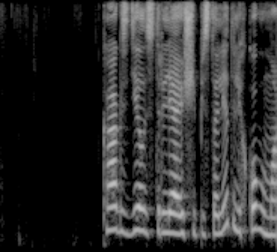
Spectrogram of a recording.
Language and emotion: Russian, neutral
